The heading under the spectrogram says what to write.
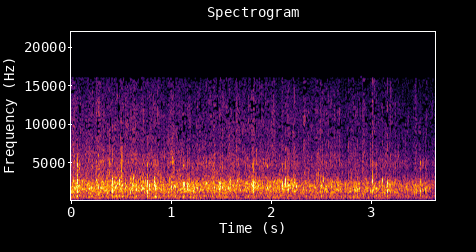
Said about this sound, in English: Clap your hands and rejoice in that. Amen.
